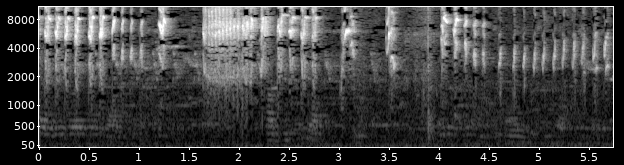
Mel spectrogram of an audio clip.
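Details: Orange-headed thrush singing a fast, dense run of high chirps and sharp trilled notes in quick repeated bursts, with a brief harsh buzzy rush near the middle, then more rapid clipped phrases.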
